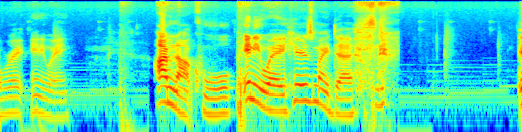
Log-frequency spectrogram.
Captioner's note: chuckling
